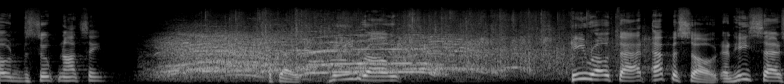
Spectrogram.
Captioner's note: cheers and applause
